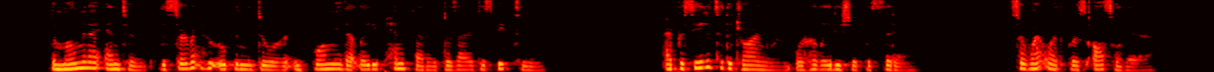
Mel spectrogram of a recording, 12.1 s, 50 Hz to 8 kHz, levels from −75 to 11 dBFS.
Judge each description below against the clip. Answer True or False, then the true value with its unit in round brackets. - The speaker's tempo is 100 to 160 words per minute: False (180 wpm)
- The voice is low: False (175 Hz)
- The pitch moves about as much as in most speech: True (3.8 semitones)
